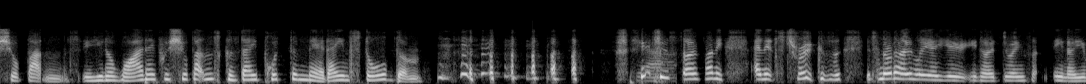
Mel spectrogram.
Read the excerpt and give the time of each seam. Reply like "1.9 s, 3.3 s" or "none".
none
